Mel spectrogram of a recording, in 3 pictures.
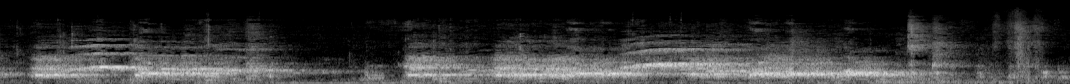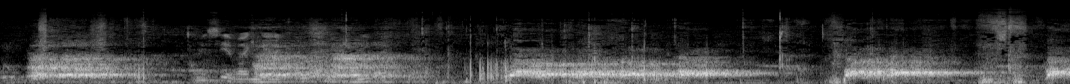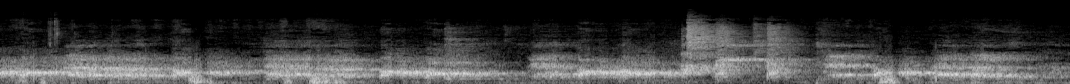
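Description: Shelter dogs barking in their kennels, a near-continuous din with whining and howling notes that rise and fall in pitch.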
